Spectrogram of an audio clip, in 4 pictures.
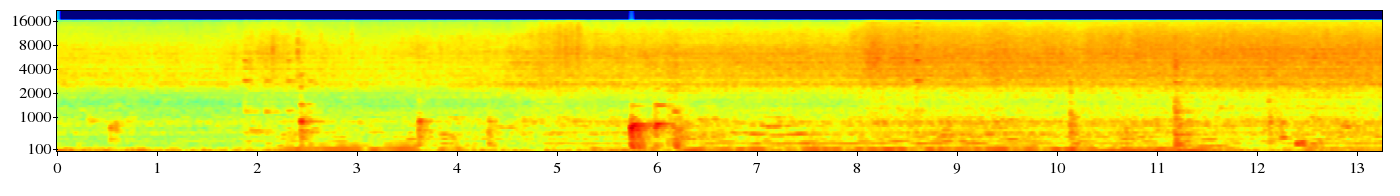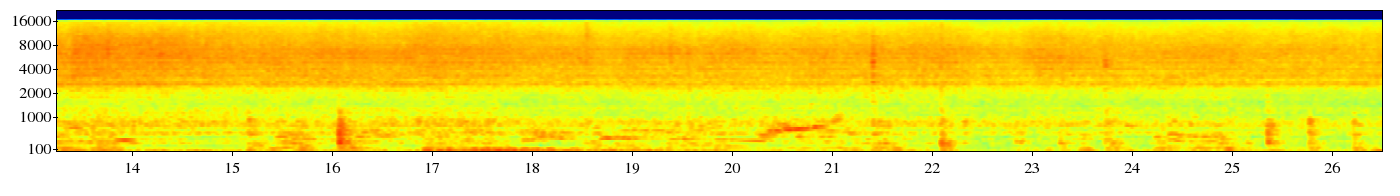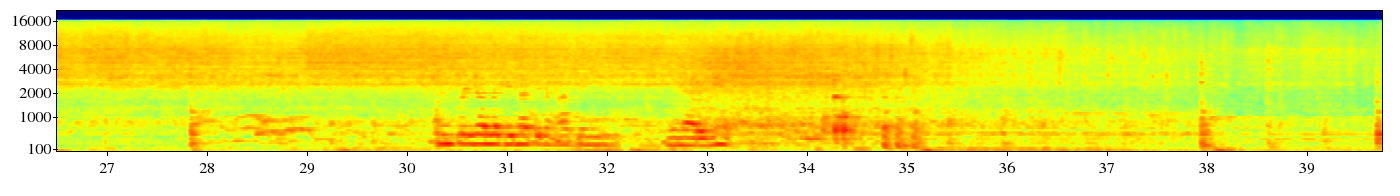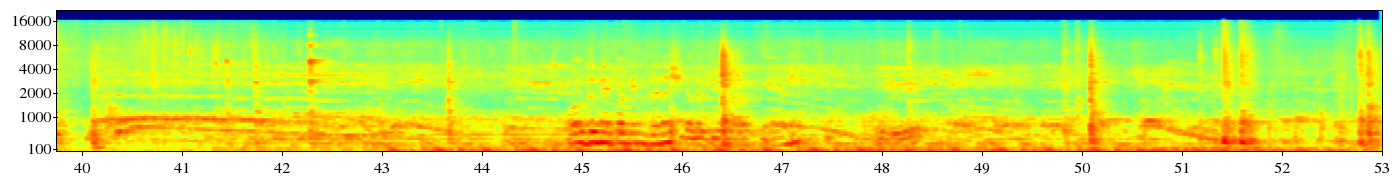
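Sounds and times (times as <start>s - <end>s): meat sizzling in a pan: 0.0s - 53.0s.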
